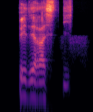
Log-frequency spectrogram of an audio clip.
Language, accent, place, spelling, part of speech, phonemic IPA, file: French, France, Lyon, pédérastie, noun, /pe.de.ʁas.ti/, LL-Q150 (fra)-pédérastie.wav
- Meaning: pederasty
